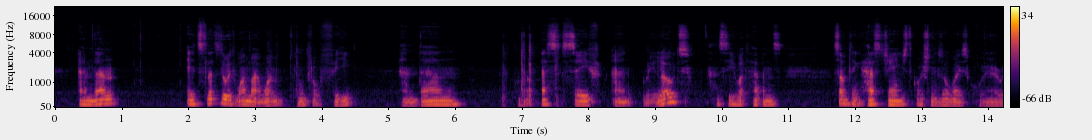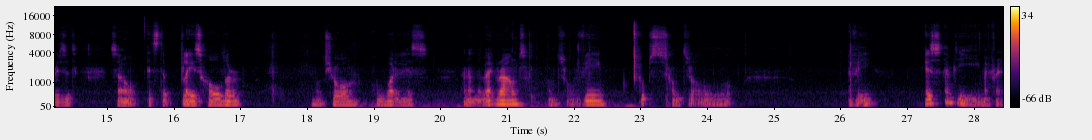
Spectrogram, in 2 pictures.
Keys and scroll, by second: 3.6 ctrl+v, 7.0 ctrl+s, 9.0 shift+r, 22.0 ctrl+v, 26.1 ctrl+v.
